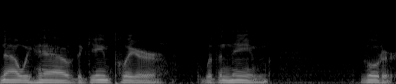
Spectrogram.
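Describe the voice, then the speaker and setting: A man with a very deep, low pitch and a dark, mellow tone talks at a moderate pace. His intonation is monotone and flat, over a quiet background. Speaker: congressional candidate. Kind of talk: political explainer talk to camera.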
